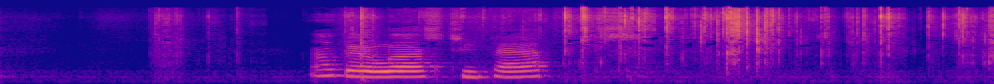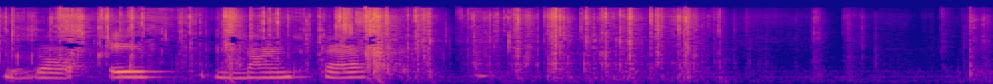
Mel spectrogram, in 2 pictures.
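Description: Foil wrappers crinkle and rustle close by.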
